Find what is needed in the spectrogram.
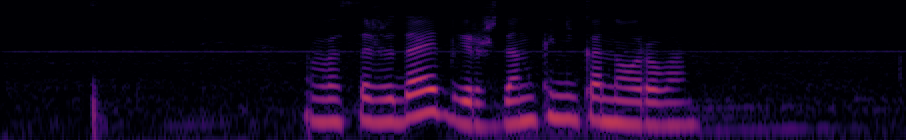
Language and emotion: Russian, neutral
